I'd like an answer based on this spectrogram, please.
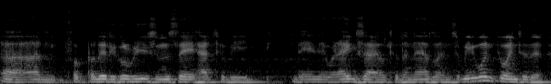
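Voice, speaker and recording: The speaker talks at a fairly quick pace with fairly even intonation and a somewhat breathy voice. Audible echo fills the room. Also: man. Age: 80s+. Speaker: English teacher. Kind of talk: lecture. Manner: halting, many fillers.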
